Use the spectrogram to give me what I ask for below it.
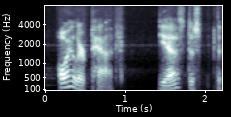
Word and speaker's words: Euler: We also define what we call Euler path. Yes, the pronunciation here is a little different. It's pronounced Euler. Euler path is a path in a multigraph that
